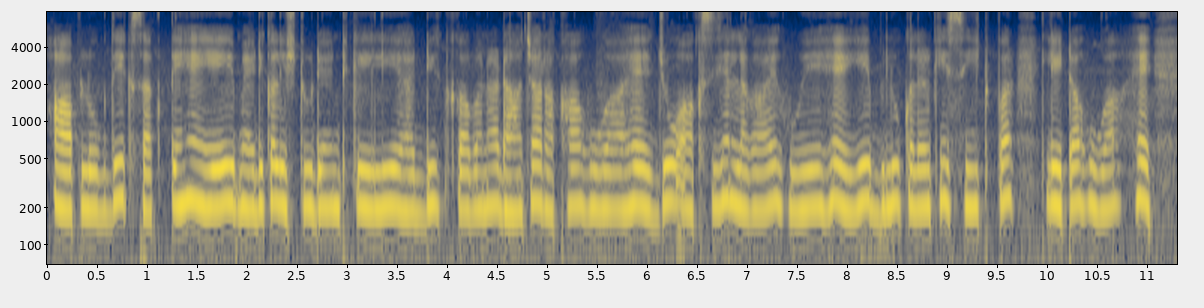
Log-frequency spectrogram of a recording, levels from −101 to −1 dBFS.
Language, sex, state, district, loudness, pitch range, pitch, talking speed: Hindi, female, Bihar, Darbhanga, -17 LUFS, 195-215 Hz, 205 Hz, 165 wpm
